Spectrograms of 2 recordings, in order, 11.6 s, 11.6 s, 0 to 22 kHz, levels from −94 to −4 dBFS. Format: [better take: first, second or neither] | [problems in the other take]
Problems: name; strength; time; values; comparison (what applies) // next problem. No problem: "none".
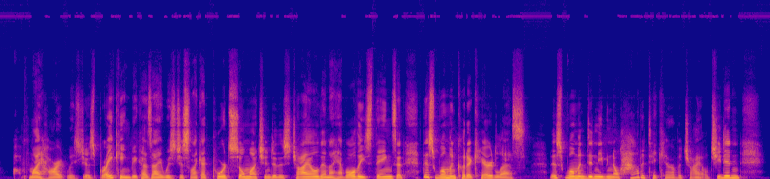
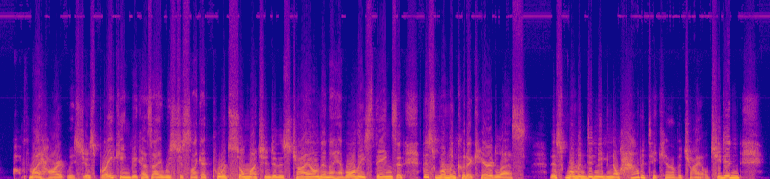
first | distortion; heavy; 5 dB below the speech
